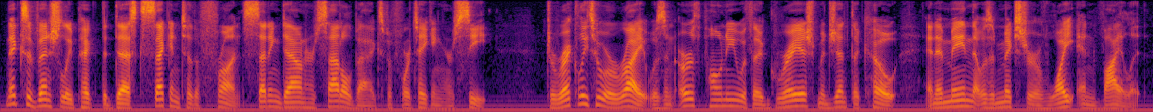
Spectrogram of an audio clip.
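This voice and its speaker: Lively, bright-voiced male storyteller. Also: medium pitch, brisk. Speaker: narrator. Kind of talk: expressive scripted storybook narration.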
